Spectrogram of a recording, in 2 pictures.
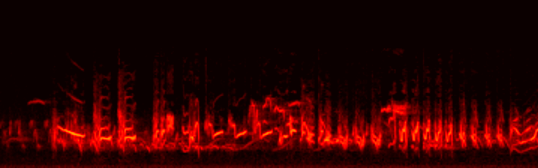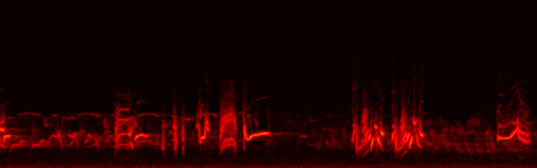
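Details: A Eurasian siskin pours out a rapid twittering run of high chirps and slurred whistles for about five seconds, then falls quiet before short bursts of twitter resume.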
